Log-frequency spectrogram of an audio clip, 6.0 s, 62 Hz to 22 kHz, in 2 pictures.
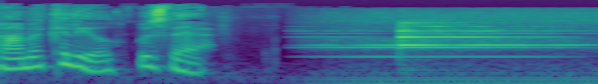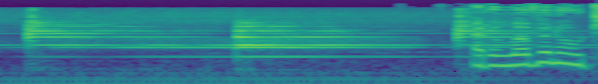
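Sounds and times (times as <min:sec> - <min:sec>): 
speech: 0:00.0 - 0:01.2, 0:05.3 - 0:05.9
twin cathedral bells ringing in unison in Nagasaki Japan: 0:01.4 - 0:05.9.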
